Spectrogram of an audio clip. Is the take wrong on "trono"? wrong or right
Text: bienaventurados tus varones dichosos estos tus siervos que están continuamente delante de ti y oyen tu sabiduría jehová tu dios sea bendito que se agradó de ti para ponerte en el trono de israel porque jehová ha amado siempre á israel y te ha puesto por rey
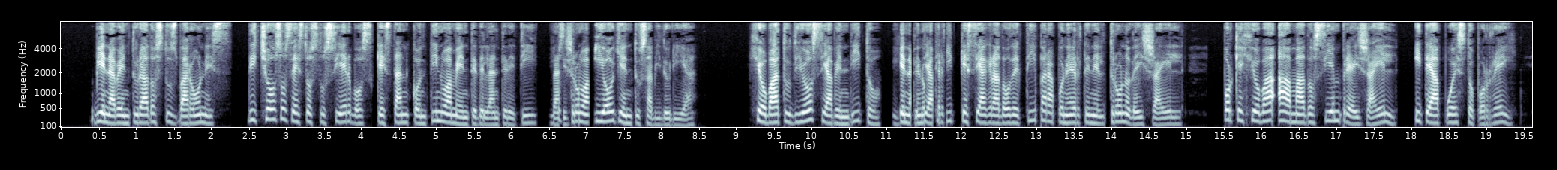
right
